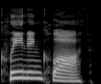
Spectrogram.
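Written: cleaning cloth

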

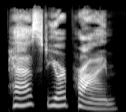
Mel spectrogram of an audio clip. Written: past your prime

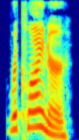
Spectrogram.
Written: recliner

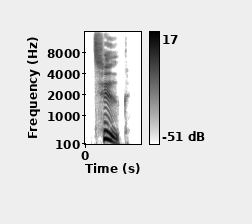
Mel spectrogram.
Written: tuque

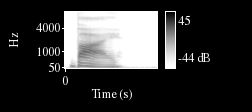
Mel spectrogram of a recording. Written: by

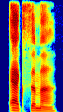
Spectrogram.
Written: eczema

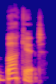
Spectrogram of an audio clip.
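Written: bucket

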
